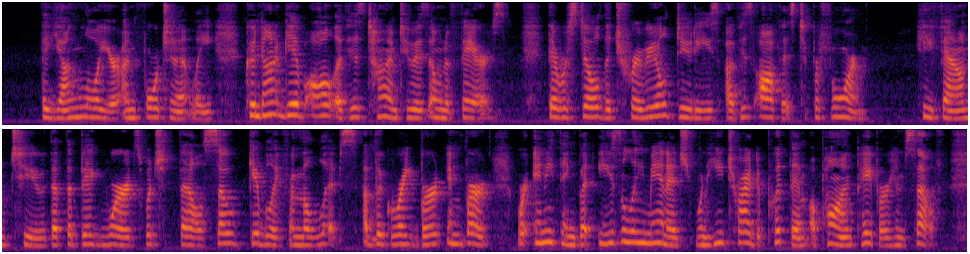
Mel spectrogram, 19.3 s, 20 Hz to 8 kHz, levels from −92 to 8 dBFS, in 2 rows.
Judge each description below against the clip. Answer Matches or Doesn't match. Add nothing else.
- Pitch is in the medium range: Doesn't match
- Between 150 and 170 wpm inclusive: Doesn't match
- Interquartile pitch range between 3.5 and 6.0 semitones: Doesn't match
